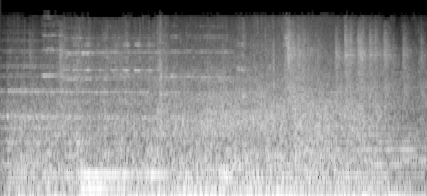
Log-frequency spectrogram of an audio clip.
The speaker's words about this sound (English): A metal roller door is raised to allow Samir to drive the yellow cab through and up a ramp into a large workshop.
